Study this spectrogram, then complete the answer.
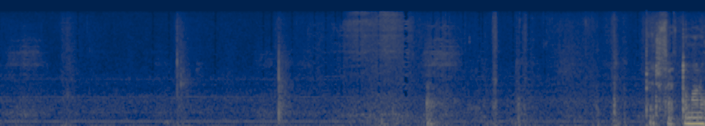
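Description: Clothing rustles softly as a person's arm is moved and stretched.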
